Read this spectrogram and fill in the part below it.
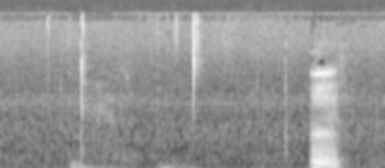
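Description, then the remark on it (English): Soft low thumps and a sharp click as a coffee mug is lifted and handled, followed by a brief voiced murmur after a sip of coffee. No words are spoken. “I'm taking a thoughtful sip of my coffee for the folks who are listening into the audio after the fact while I consider this question.”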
